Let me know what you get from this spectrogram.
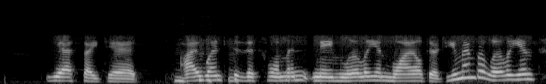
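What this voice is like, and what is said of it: Brooklyn accent. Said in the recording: “the Brooklyn accent. You never tried, pardon the expression, to get rid of it?”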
